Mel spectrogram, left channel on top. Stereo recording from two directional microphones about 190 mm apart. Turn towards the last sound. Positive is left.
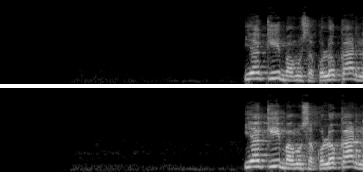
turn(degrees=15)  # may be behind; listen again after turning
